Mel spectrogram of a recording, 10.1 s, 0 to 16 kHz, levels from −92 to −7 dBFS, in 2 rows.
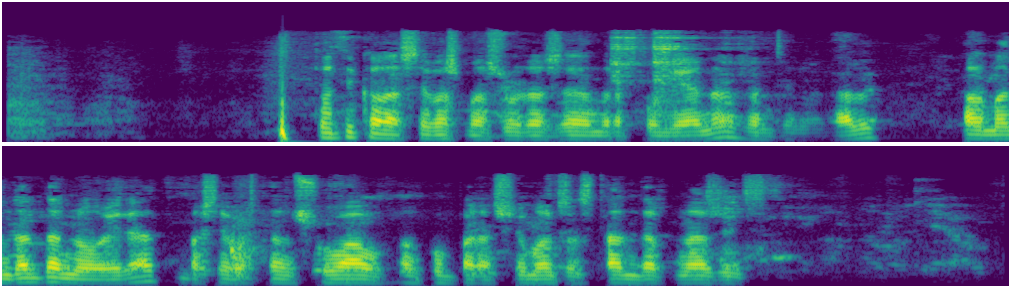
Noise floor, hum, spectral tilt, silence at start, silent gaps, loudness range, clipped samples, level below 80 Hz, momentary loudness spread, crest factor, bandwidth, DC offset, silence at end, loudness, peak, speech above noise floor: -70 dBFS; none; -3.5 dB/octave; 0.05 s; none; 2 LU; under 0.1%; -60 dBFS; 10 LU; 20 dB; 7.8 kHz; under 0.1%; 1.1 s; -20 LUFS; 0 dBFS; 51 dB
